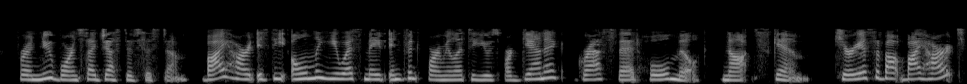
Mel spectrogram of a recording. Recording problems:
garbled, watery; slightly; nothing above 5 kHz
high frequencies cut off; slight

